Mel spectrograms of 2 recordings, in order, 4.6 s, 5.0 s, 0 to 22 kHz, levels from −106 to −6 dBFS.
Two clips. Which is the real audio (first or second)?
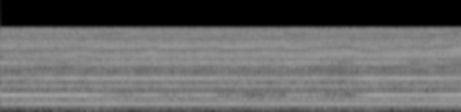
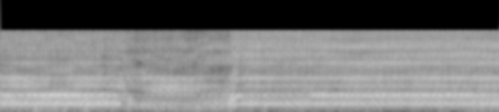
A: first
